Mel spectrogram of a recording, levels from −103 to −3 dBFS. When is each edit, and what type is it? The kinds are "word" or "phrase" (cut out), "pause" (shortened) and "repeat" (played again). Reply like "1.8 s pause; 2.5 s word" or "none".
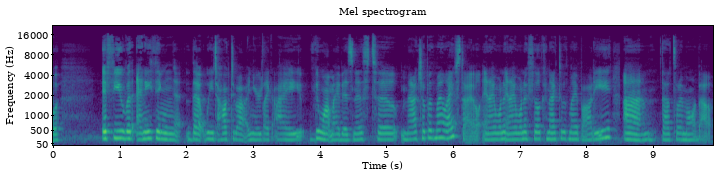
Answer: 1.1 s word; 3.1 s word; 3.9 s word; 6.8 s repeat; 8.5 s pause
